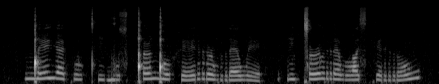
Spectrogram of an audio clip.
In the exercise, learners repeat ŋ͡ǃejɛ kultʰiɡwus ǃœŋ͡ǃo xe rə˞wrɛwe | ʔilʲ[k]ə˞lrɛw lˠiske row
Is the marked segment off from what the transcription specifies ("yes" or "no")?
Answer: yes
